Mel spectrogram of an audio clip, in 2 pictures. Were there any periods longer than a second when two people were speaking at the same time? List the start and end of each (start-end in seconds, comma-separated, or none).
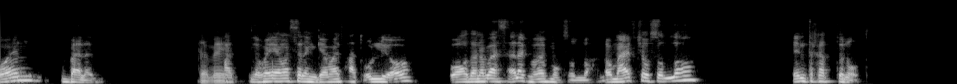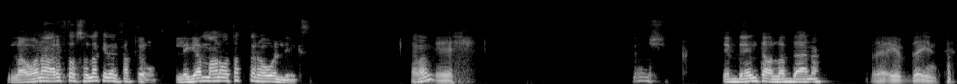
none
